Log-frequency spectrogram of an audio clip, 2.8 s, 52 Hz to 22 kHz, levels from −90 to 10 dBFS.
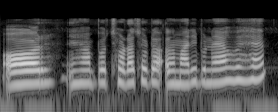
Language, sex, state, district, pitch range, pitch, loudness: Hindi, female, Jharkhand, Palamu, 240-265 Hz, 255 Hz, -18 LUFS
